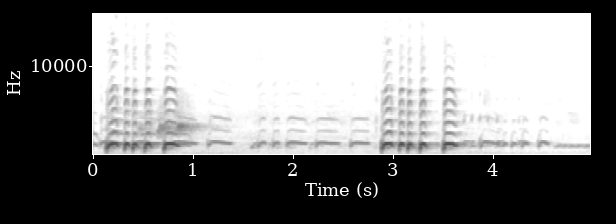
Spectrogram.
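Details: Local zebra doves, a female and male calling in turn. Two bursts of fast, full-toned staccato coos three seconds apart, each followed by a series of softer, regularly spaced hooked notes.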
